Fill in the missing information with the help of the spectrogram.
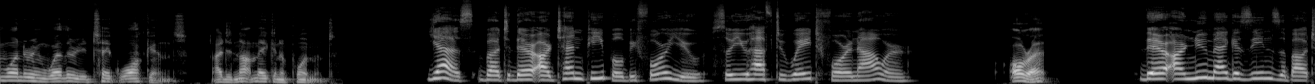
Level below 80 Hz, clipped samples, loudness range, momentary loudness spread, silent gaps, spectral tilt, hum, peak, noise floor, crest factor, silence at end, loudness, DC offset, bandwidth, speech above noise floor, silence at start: -68 dBFS; under 0.1%; 6 LU; 11 LU; 3.43-4.17 s, 9.21-9.94 s, 10.61-11.34 s; -5.5 dB/octave; none; -4 dBFS; under -90 dBFS; 20 dB; 0 s; -23 LUFS; under 0.1%; 20 kHz; over 67 dB; 0 s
